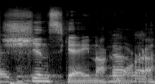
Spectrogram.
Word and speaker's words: Shinsuke Nakamura: Shinsuke. You said like Shunosuke or some. You put like four extra syllables in there. – What he said. – Shinsuke Nakamura.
